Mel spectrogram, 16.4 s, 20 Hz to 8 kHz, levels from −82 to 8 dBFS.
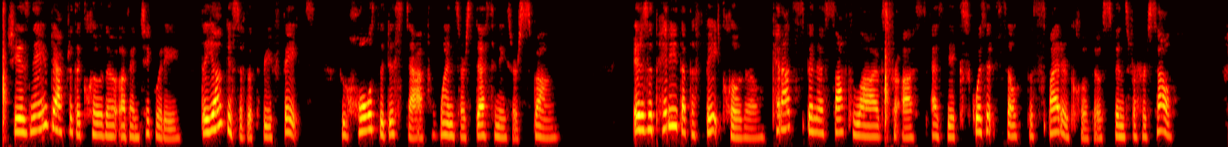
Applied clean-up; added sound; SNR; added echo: classical method Wiener filter.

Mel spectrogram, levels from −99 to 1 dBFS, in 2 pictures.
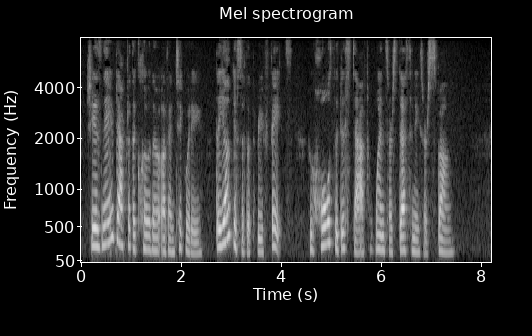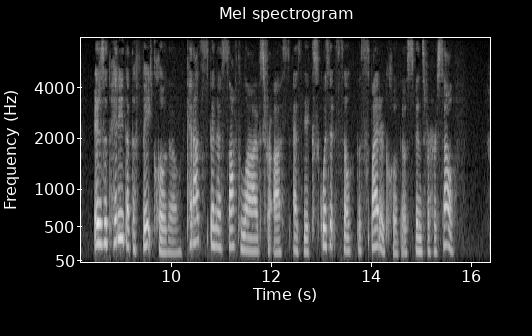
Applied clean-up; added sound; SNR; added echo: none; none; none; none.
